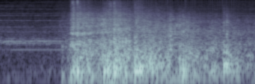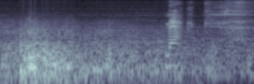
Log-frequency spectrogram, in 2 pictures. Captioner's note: lightning cracks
